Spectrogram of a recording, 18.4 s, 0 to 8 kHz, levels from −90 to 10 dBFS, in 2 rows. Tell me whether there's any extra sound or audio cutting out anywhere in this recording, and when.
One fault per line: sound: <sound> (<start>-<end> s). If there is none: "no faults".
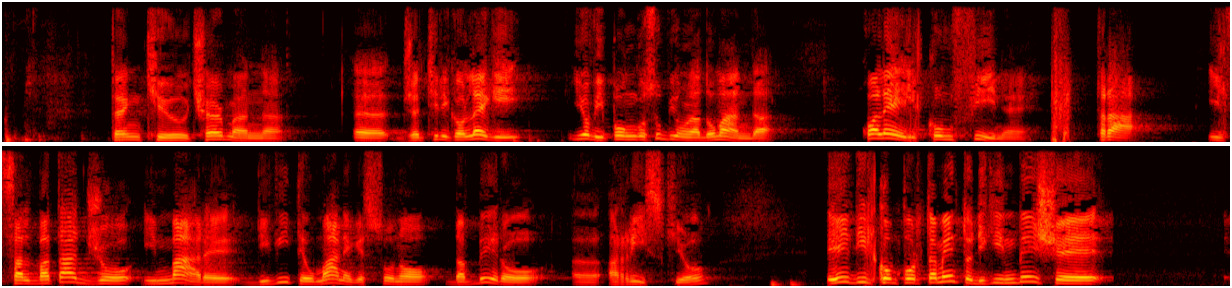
no faults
